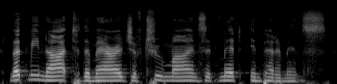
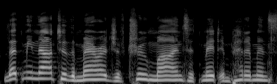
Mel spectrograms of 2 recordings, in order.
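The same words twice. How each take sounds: First: The line is read at a slower pace. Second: The line is read at a faster pace.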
